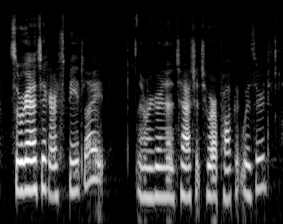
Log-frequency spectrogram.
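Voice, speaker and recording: A woman speaks with a Canadian accent at a fairly high pitch. Her pace is very fast. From Canada, Hamilton Ontario. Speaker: photographer. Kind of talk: tutorial.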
